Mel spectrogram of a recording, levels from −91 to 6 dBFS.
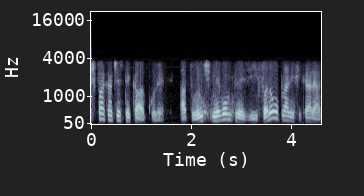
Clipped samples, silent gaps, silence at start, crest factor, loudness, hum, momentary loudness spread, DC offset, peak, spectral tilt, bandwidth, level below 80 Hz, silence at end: under 0.1%; none; 0 s; 16 dB; -21 LUFS; none; 9 LU; under 0.1%; -4 dBFS; -8 dB/octave; 3.8 kHz; -78 dBFS; 0.05 s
